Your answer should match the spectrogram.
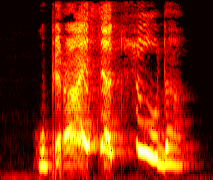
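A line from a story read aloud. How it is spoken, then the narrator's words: Rook yelling angrily. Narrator (Russian): заорал грачик на старика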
